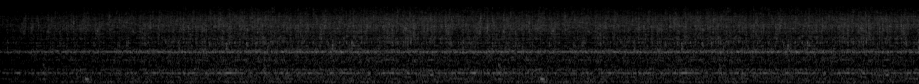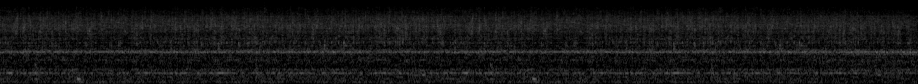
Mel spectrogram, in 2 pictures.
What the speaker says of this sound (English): To wash your hands properly, wet them with clean running water, warm if available, and apply soap.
